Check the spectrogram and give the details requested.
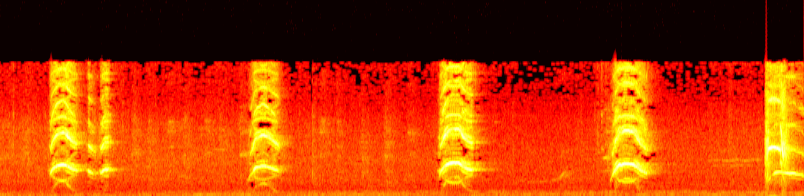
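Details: Two green parrots in a cage, talking: harsh arched squawks with rich harmonics, five bursts spaced about two seconds apart, each short and nasal, over a low steady room hum.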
